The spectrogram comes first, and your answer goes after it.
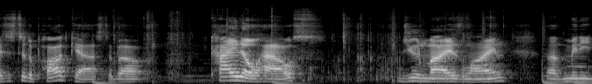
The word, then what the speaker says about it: Kaido House: i've been talking about cato house kaido house okay to hokkaido house however you pronounce it i am always saying it wrong kaido house is how you say it i i did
